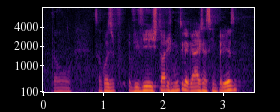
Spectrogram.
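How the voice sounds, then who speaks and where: Speaking in a Rio de Janeiro accent, a man keeps a medium pitch and fairly even intonation. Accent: carioca. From Rio de Janeiro, Brazil. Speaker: startup founder. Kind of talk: podcast panel chat. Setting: studio.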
